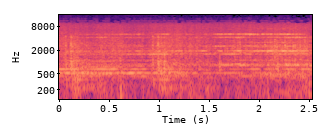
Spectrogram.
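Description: A struck bell rings on with a steady, bright metallic hum, several clear overtones sustaining evenly without fading over a couple of seconds, fairly loud, with no voices.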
